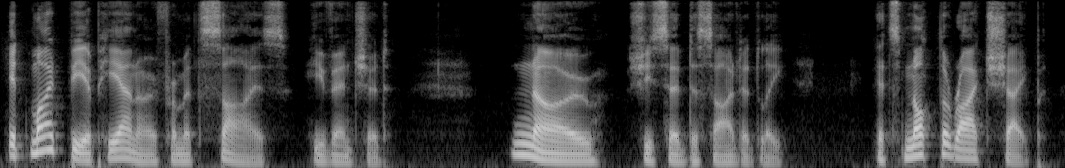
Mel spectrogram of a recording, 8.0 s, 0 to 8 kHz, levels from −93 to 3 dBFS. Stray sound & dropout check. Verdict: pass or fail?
pass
